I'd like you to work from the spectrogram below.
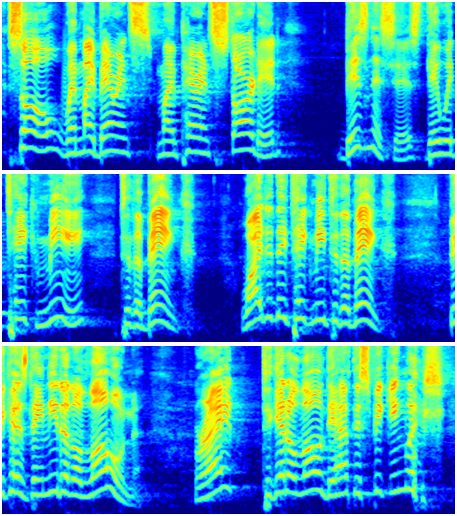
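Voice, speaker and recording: An American man gives a motivational seminar talk, questioning the audience and tagging points with "right?" and "okay?". His very high voice is bright and forceful, with lively intonation and a measured pace.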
